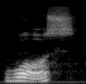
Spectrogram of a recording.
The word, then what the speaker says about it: was: don't know, was, W-A-S, is only tricky if you don't know that A is sometimes pronounced as O, and letter S can sometimes be pronounced as Z. Once you know that, then you can read was, and it's no longer a tricky word.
